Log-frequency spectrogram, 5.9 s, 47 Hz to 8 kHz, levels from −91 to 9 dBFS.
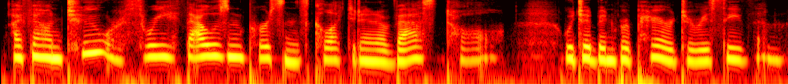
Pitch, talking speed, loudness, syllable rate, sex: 220 Hz, 195 wpm, -18 LUFS, 5.1 syllables/s, female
